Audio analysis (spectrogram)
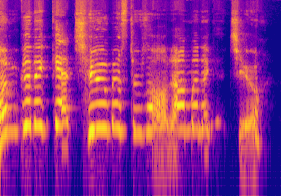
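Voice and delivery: put-on very high-pitched hollering. Retelling the principal yelling from the stands: imitating the principal yelling. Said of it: "the principal's running behind him".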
